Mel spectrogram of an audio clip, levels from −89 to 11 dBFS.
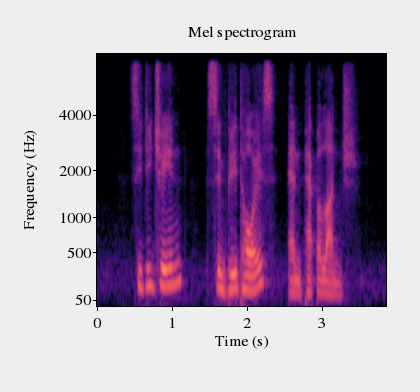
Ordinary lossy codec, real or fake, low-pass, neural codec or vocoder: none; fake; 7.2 kHz; codec, 16 kHz in and 24 kHz out, 0.6 kbps, FocalCodec, streaming, 4096 codes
